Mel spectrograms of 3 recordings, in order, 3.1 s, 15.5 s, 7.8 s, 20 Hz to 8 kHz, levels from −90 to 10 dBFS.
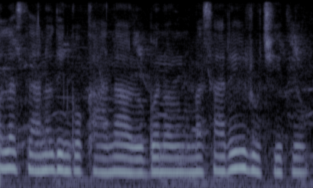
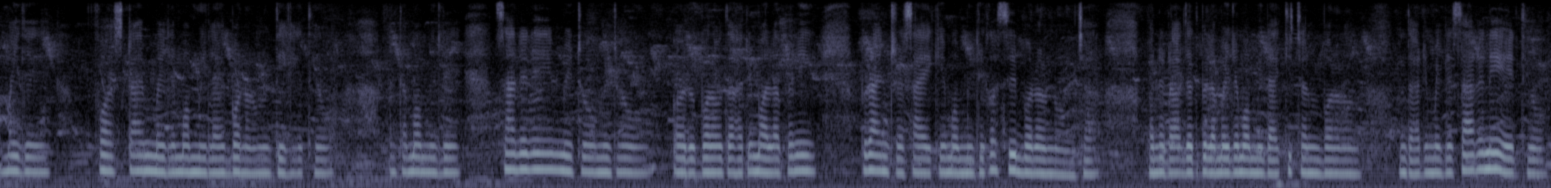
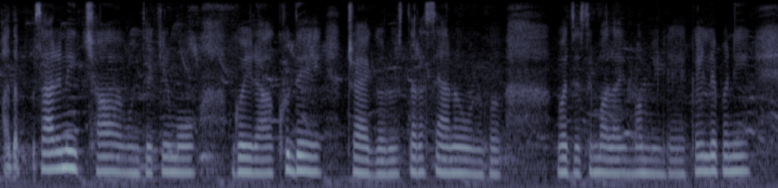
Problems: none marked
